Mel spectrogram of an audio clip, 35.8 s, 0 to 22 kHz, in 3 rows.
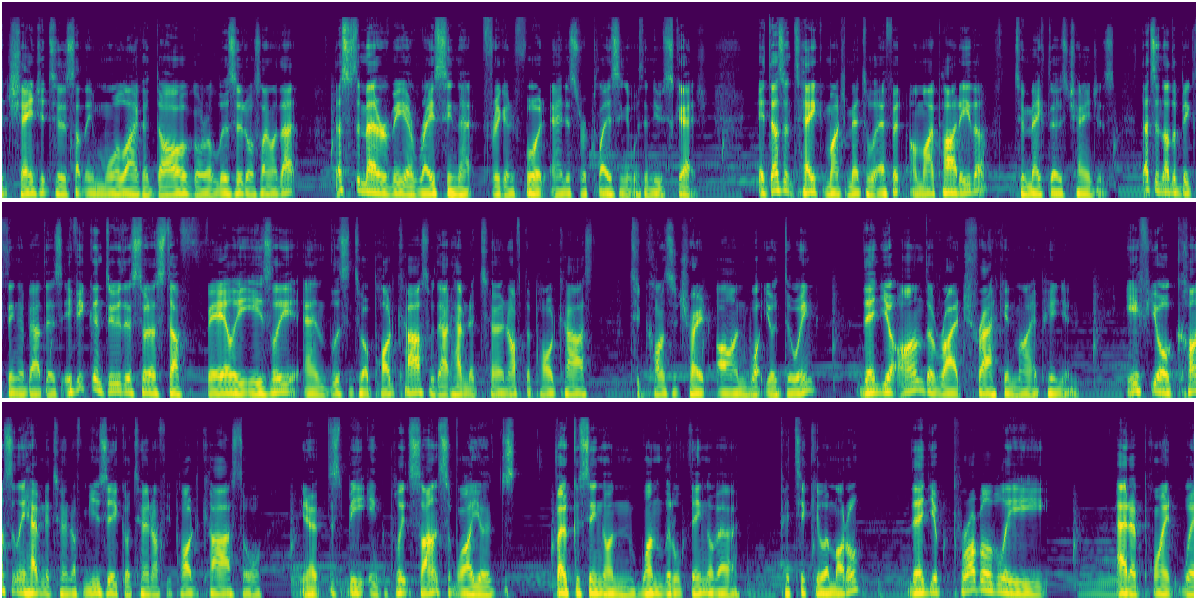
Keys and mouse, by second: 2.2 super+z, 2.5 super+z, 4.4 super+z, 4.6 super+z, 7.2 super+z, 7.3 super+z, 7.8 super+z, 8.0 super+z, 10.2 super+z, 11.4 super+z, 13.3 super+z, 15.3 super+z, 15.5 super+z, 16.0 super+z, 16.3 super+click, 16.7 shift+super+click, 17.3-18.8 drag, 18.8 super+z, 19.0 super+z, 19.3 super+z, 21.9 super+z, 22.0 super+z, 22.4 super+z, 24.9-27.8 drag, 26.6 super+z, 26.6 s, 26.8 super+z, 27.8 middle click, 28.1 click, 28.9 alt+shift+middle click, 29.3 super+middle click, 29.8-31.6 super+drag, 29.9 super+z, 30.6 super+z, 31.6-32.0 super+z, 32.3 super+click, 32.6 super+z, 32.8 click, 33.2 super+z, 33.3 super+z, 33.7 super+z, 34.8 super+z, 34.9 super+z, 35.4-35.8 drag.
